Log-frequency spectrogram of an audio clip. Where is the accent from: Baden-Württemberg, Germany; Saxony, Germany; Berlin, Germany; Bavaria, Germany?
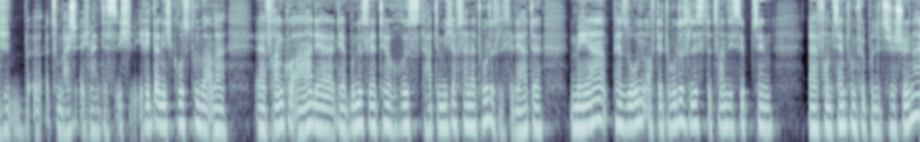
Saxony, Germany; Dresden; born there; Ich bin in Dresden geboren.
